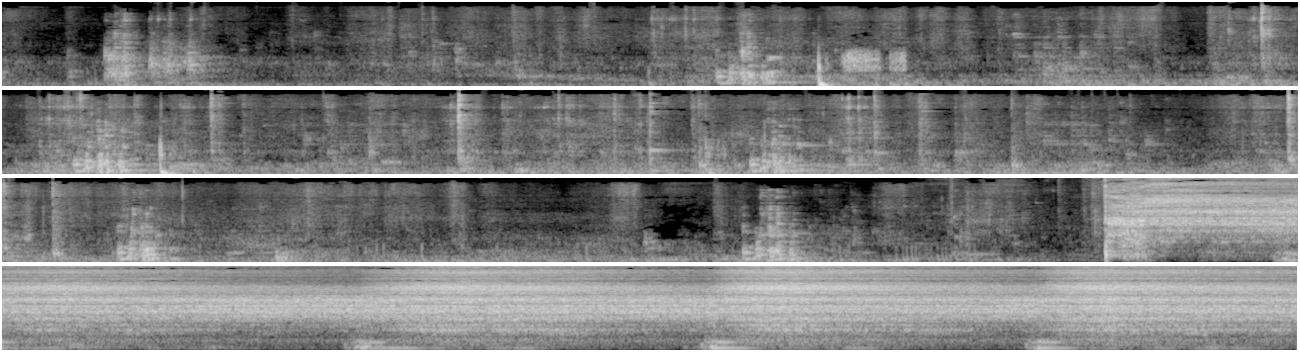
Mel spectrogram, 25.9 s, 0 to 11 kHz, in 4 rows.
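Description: Scattered clicks, knocks and rubs of brass plumbing fittings being handled and fitted onto copper piping. About 18 seconds in, a plumber's torch comes on with a sudden, loud, steady hiss as it heats a copper fitting for soldering.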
